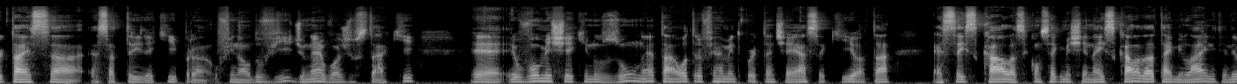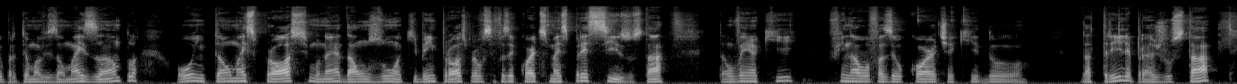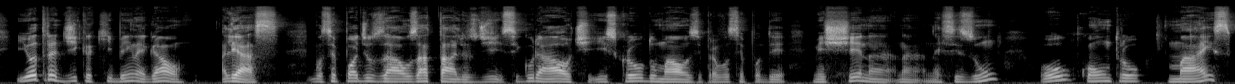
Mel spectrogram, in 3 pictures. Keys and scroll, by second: 36.3 ctrl+=, 36.7 ctrl+=.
